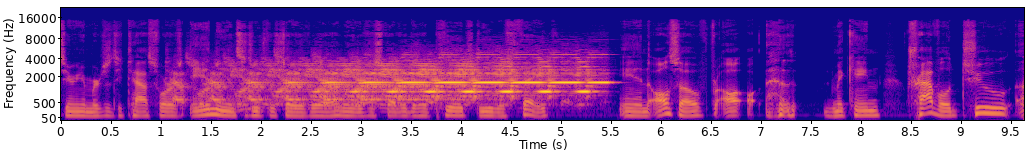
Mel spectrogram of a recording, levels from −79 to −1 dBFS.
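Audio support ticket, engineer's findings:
Feedback howl, 1.04–5.79 s: mic-to-speaker loop gaining each pass, narrowing to tone near 1.5 kHz, pulsing roughly every 400 ms, peaking about 16 dB above speech.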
